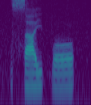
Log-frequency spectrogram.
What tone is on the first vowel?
rising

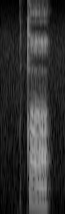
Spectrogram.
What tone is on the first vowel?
low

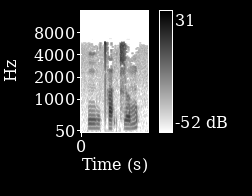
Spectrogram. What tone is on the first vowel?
low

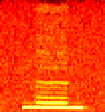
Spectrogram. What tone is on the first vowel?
high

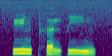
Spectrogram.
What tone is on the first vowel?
high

